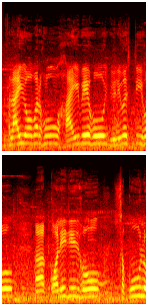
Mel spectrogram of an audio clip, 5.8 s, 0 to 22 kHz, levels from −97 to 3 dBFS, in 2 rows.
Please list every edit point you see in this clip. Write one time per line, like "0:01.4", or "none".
none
